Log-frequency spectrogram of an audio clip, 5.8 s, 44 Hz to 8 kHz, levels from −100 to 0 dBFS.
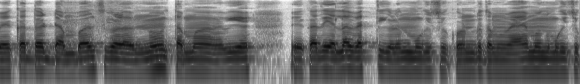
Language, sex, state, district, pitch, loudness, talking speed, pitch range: Kannada, male, Karnataka, Belgaum, 110 Hz, -13 LUFS, 115 wpm, 105-110 Hz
